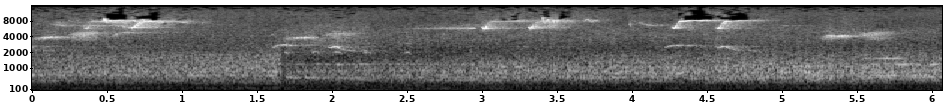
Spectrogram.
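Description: Several small songbirds chirping and whistling in short repeated calls over a steady background hiss of outdoor noise.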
